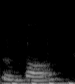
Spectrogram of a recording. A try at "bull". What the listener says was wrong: You almost have to spit that U out. It's like a, it's not a ba, it's a bu, bu. It's, it feel, it feels funny to, like, your mouth feels kind of funny when you do it. It's a buh, bull, bull. It's, it takes a bit of practice to spit that U with the B, bull.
